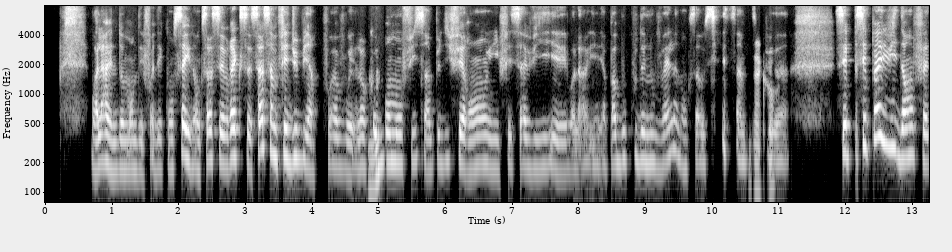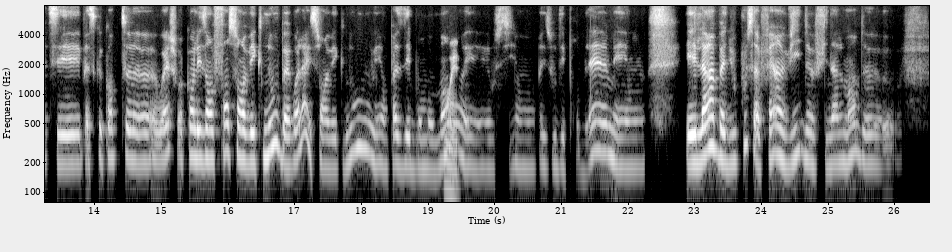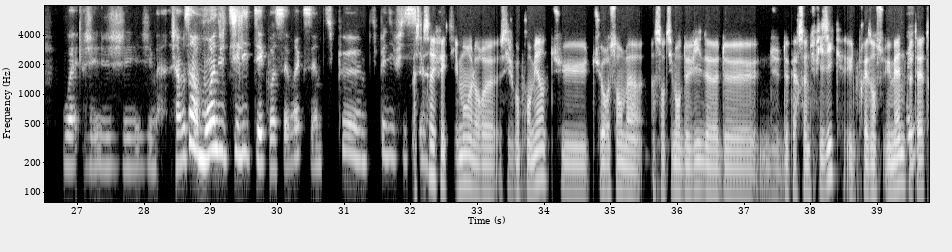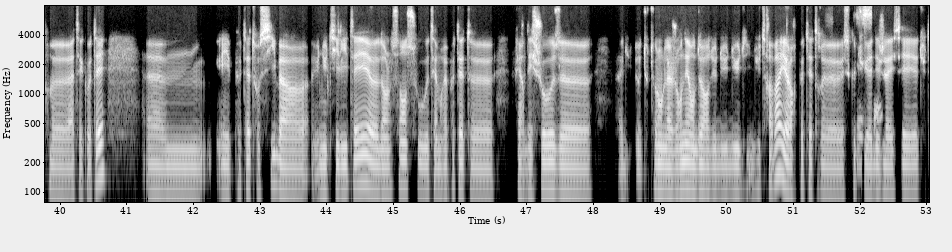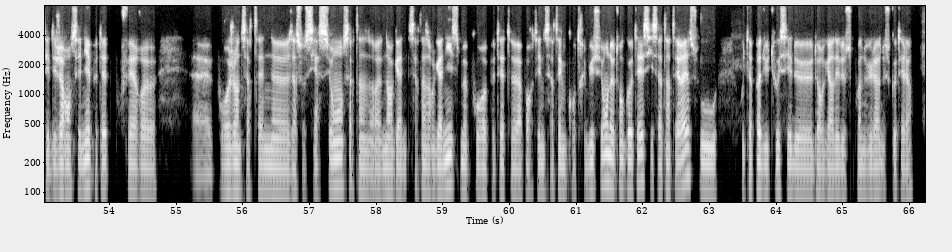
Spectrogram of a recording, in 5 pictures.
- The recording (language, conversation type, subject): French, advice, Comment expliquer ce sentiment de vide malgré votre succès professionnel ?
- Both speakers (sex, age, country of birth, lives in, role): female, 50-54, France, France, user; male, 25-29, France, France, advisor
- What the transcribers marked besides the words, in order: stressed: "bien"; laughing while speaking: "aussi"; blowing; stressed: "moins"; tapping; other background noise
